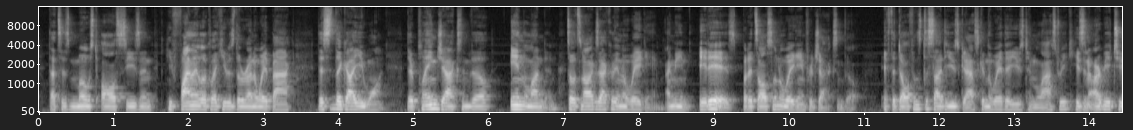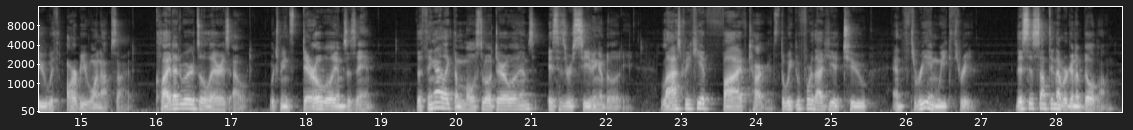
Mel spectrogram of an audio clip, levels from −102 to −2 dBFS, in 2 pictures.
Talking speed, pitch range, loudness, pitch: 240 wpm, 105-120 Hz, -26 LUFS, 110 Hz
